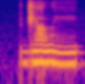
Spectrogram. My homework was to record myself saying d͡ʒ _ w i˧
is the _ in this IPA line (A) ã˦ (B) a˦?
A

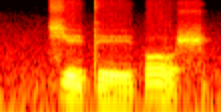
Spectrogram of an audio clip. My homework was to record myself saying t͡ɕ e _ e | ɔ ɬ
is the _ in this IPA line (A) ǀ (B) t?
B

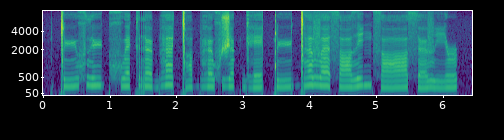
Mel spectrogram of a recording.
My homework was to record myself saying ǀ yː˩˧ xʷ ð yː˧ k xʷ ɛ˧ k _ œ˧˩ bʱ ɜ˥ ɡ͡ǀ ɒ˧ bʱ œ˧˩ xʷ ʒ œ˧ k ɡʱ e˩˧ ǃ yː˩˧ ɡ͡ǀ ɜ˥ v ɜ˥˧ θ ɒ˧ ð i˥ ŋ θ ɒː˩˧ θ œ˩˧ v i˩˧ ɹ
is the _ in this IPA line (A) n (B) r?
B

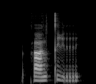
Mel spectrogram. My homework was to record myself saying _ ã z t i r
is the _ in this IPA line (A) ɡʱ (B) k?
B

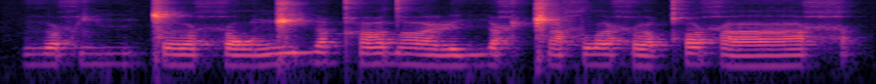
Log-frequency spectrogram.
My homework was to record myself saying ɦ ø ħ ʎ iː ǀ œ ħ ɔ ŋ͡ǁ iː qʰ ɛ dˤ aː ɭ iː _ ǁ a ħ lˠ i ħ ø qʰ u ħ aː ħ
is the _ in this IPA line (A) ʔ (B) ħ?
B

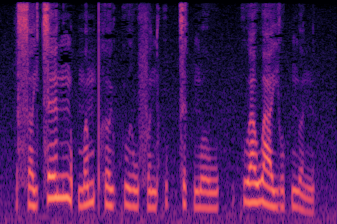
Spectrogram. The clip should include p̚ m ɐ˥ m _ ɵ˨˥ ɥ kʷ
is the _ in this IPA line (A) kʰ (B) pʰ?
B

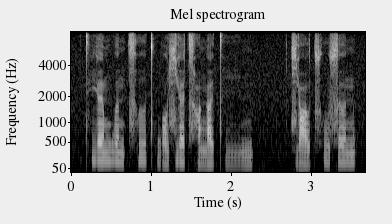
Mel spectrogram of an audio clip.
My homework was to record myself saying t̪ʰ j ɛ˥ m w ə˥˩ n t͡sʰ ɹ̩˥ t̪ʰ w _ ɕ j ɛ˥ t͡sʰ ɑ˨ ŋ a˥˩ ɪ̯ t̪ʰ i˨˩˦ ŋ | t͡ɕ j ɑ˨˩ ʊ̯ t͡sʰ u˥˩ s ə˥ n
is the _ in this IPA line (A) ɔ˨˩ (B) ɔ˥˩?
A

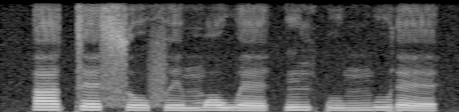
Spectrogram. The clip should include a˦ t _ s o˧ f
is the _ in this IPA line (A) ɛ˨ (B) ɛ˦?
B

